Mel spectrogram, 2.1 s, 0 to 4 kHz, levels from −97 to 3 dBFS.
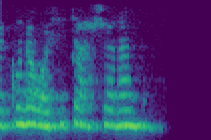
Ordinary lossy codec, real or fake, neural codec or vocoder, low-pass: AAC, 24 kbps; real; none; 3.6 kHz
